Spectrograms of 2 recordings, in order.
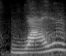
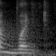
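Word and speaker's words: wound: बस ये जो ओ यू है लेकिन इसे वाउंड मत पढ़िएगा। कभी भी इसे वाउंड मत पढ़िएगा। यह है वंड।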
